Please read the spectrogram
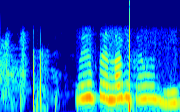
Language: Punjabi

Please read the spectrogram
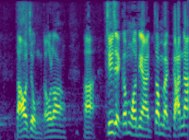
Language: Cantonese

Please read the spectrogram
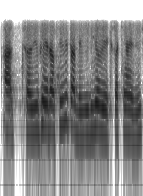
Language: Punjabi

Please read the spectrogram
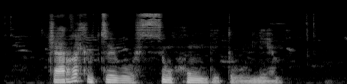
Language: Mongolian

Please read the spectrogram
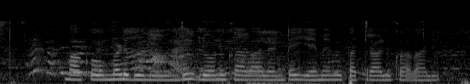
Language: Telugu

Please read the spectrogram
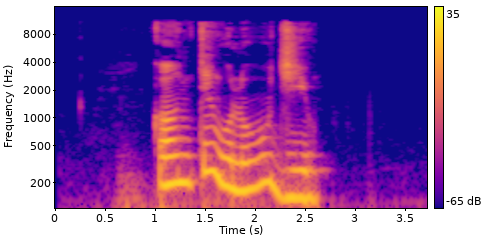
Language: Ebrié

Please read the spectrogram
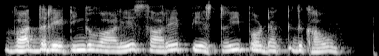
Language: Punjabi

